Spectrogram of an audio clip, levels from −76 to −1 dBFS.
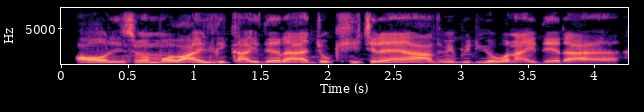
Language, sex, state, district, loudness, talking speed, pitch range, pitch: Hindi, male, Jharkhand, Sahebganj, -16 LUFS, 240 wpm, 135-145 Hz, 140 Hz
